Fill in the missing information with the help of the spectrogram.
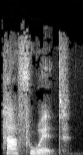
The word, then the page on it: half-wit: American English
